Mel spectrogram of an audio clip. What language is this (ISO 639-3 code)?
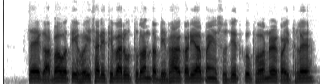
ori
